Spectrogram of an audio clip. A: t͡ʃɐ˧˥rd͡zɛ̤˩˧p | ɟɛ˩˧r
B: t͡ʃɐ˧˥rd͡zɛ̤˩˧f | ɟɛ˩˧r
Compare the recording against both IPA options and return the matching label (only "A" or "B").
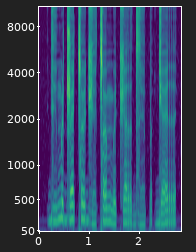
A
